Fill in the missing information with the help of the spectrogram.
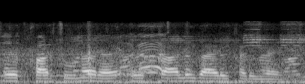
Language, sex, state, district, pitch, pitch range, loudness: Hindi, male, Uttar Pradesh, Lucknow, 140 Hz, 130-150 Hz, -17 LUFS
